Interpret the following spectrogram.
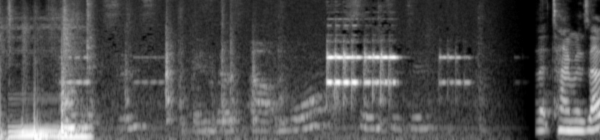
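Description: Background music stops about a second in; then a phone timer alarm beeps with a steady high tone, one long beep and a short one after it, over faint talk. A woman's voice starts near the end.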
